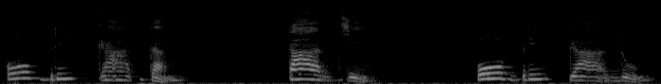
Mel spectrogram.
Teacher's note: It doesn't matter how long a word is, you see these endings, so you're going to stress not the last syllable, but the syllable before that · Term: second to last syllable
